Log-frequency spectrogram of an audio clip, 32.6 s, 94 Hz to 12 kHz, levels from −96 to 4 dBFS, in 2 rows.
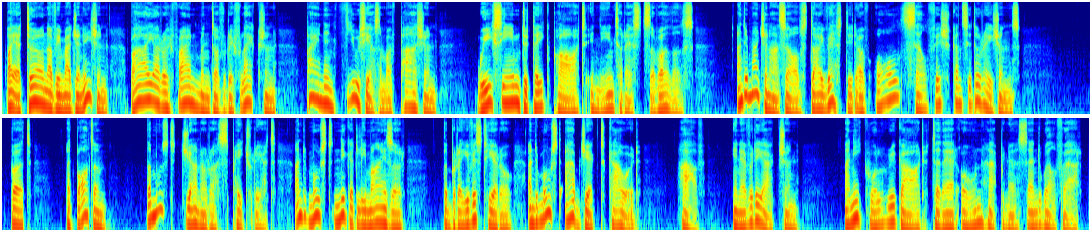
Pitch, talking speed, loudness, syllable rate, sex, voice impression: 120 Hz, 120 wpm, -22 LUFS, 4.4 syllables/s, male, very masculine, adult-like, slightly soft, cool, slightly refreshing, sincere, calm, kind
